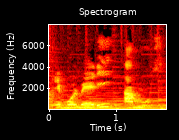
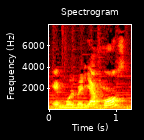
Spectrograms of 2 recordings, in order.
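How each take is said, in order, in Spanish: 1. La sílaba tónica cae antes de la última sílaba. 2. La sílaba tónica cae en la última sílaba.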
